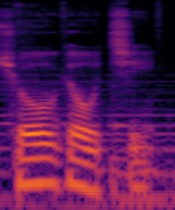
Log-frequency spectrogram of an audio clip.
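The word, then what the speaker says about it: 商業地: 조교치 조교 둘 다 장음입니다.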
